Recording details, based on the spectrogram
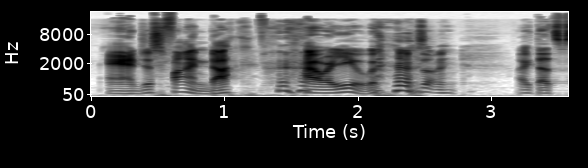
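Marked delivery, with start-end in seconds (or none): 0.2-2.2 loud, raised cartoon rabbit voice. Retelling how a coma patient answered his doctor, in a Bugs Bunny voice. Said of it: "my best Bugs Bunny voice".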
